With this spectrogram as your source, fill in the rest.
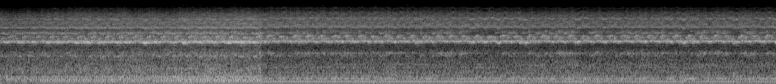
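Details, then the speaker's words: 1980 Chevy C10 square body pickup, long-abandoned, running after the fuel line was put back together: steady high-pitched screech from the loose drive belt holds over the idling engine without letting up. Loose drive belt squeal. "so man that belt squeal is annoying ain't it it runs and it moves"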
